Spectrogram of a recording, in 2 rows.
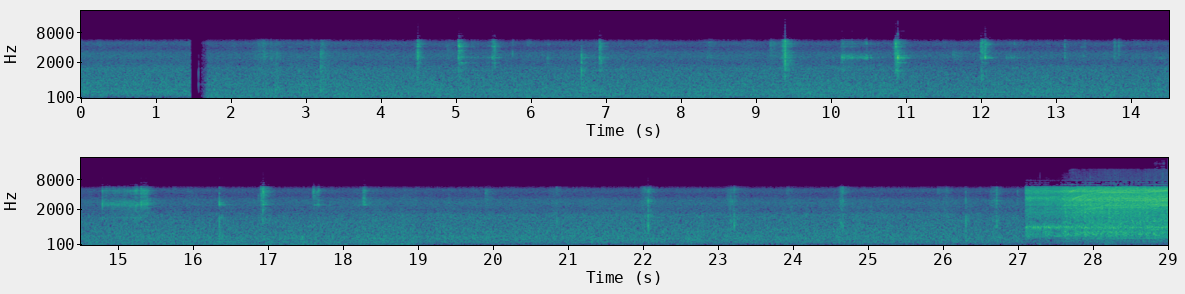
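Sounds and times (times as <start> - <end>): faint steady hiss: 0.0 - 27.2
scratchy rub: 14.8 - 15.6.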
